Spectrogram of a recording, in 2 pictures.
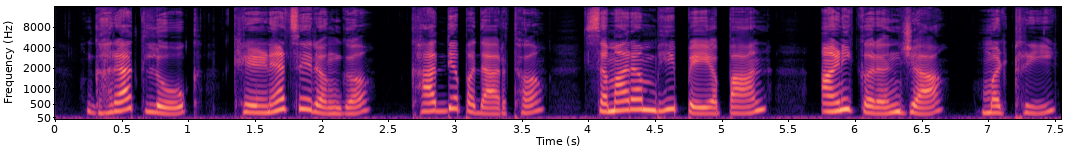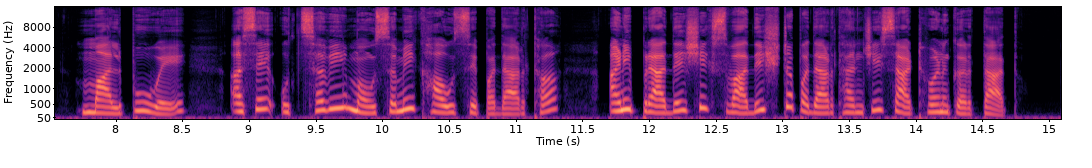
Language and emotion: Marathi, neutral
